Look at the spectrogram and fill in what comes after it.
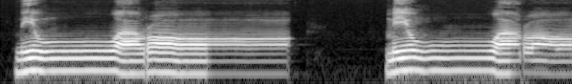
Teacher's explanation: Tulisannya min waroi. Nah, minnya itu hilang, lebur ke wawu ya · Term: idgham bihuna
